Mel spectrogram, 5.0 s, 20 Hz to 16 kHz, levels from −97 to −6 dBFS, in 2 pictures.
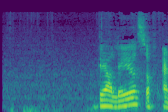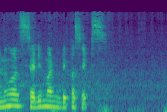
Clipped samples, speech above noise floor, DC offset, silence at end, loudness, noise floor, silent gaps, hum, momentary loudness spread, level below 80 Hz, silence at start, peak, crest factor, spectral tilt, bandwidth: under 0.1%; 31 dB; under 0.1%; 0 s; -24 LUFS; -53 dBFS; none; none; 14 LU; -52 dBFS; 0.15 s; -4 dBFS; 20 dB; -5.5 dB/octave; 11.5 kHz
